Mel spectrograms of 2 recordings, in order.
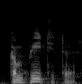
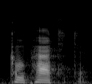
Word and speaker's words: competitor: I've heard many people saying it competitor. This is competitor, competitor, competitor.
